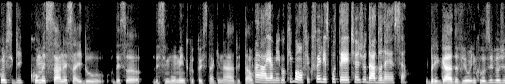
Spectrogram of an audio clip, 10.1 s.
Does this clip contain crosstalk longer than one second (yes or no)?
no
